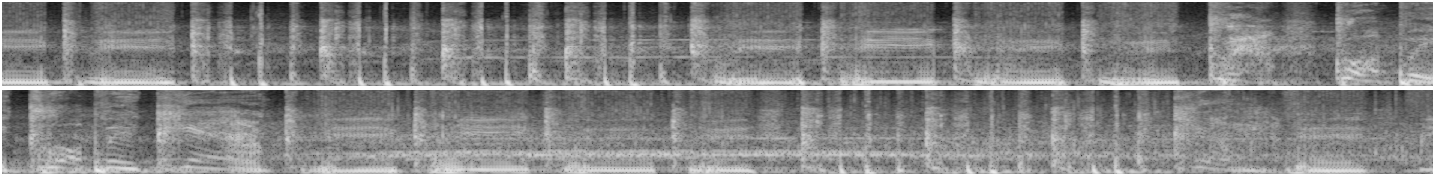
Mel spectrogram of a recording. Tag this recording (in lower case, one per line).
beat boxing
